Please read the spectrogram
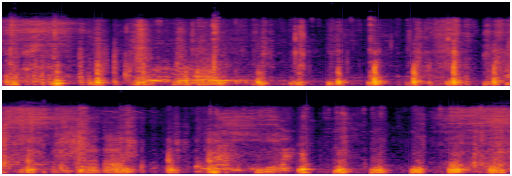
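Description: Wet, irregular squelching and smacking of oiled hands rubbing and kneading a bare foot during an oil massage, several sharp smacks a second, with a faint rustle of plastic sheeting.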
